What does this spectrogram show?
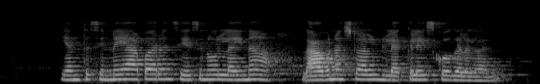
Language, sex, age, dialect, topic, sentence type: Telugu, female, 18-24, Utterandhra, banking, statement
